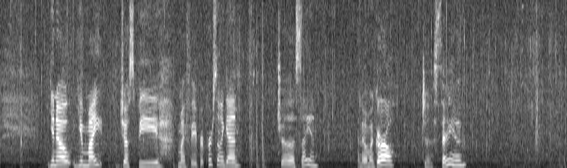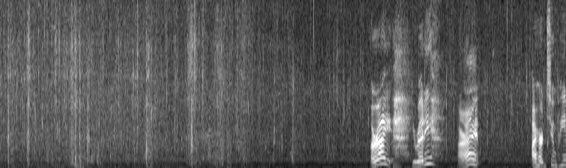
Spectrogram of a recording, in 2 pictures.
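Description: A young woman speaks warmly and playfully up close.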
